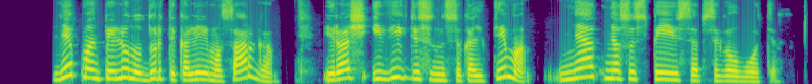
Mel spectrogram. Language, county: Lithuanian, Vilnius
